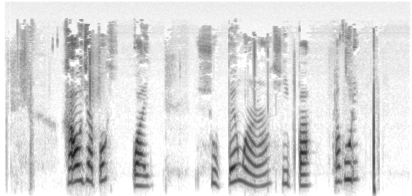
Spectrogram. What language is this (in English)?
Guarani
